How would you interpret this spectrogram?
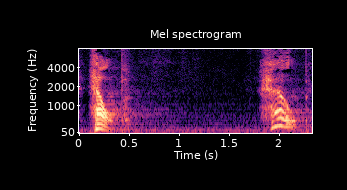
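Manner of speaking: hushed, understated cry for help; mock scream. Houseguest screaming at two in the morning, muted mock scream. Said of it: "begins screaming with blood-curdling screams".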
